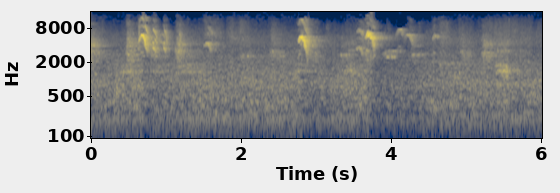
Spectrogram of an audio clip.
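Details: Sharp, piercing single notes at the Los Angeles Zoo, 21 March 2021, where a spur-winged lapwing chick ducks and hides; three loud clipped chirps spaced irregularly, with softer faint calls between and a low hum behind.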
